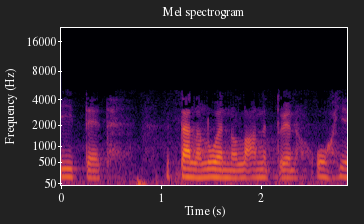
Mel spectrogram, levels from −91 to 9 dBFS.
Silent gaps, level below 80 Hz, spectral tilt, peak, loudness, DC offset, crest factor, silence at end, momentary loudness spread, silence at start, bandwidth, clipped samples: none; -48 dBFS; -6.5 dB/octave; -8 dBFS; -27 LUFS; under 0.1%; 20 dB; 0 s; 20 LU; 0 s; 5 kHz; under 0.1%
